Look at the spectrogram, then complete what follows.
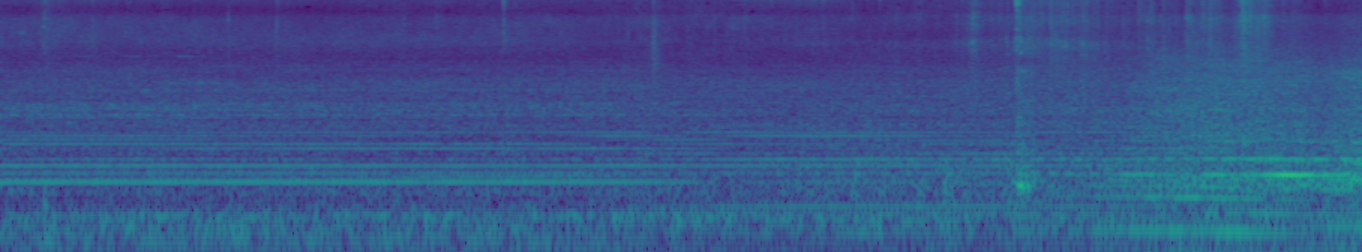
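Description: Steady machine hum, as from the aquarium air pumps and filters. About ten seconds in there is a single knock, and after that louder handling noise builds up.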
